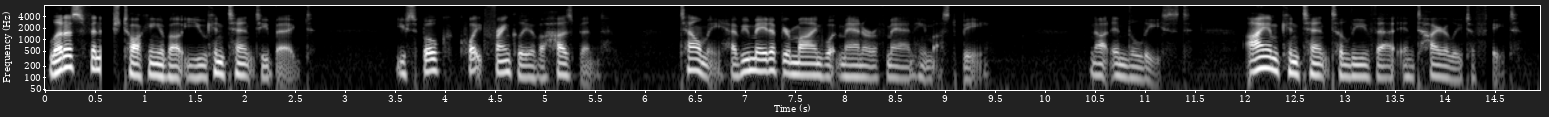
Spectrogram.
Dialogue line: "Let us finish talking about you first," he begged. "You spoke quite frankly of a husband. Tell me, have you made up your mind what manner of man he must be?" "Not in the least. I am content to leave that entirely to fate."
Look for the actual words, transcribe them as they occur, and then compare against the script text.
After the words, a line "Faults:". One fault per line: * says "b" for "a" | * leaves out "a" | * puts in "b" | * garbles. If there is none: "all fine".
"Let us finish talking about you content," he begged. "You spoke quite frankly of a husband. Tell me, have you made up your mind what manner of man he must be?" "Not in the least. I am content to leave that entirely to fate."
Faults:
* says "content" for "first"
